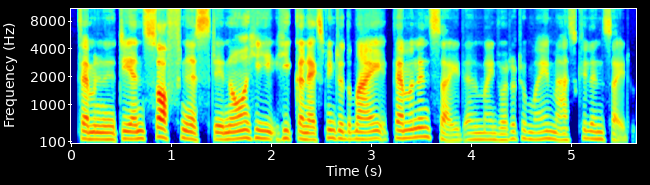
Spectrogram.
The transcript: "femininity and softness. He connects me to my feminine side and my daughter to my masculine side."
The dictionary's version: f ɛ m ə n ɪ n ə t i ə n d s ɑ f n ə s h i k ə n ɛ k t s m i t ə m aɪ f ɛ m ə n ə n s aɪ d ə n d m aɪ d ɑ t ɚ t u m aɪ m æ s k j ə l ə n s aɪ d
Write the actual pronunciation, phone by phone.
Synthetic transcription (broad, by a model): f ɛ m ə n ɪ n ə t i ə n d s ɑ f n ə s h i k ə n ɛ k t s m i t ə m aɪ f ɛ m ə n ə n s aɪ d ə n d m aɪ d ɑ t ɚ t u m aɪ m æ s k j ə l ə n s aɪ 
